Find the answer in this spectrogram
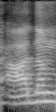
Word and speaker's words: आदिम: शंकर जी कहते हैं, आदम भी कहते हैं, आदम चूंकि संस्कृत वर्ड है, आदिम कहते हैं, संस्कृत में उसका प्रोनाउंसिएशन आदिम होता है।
